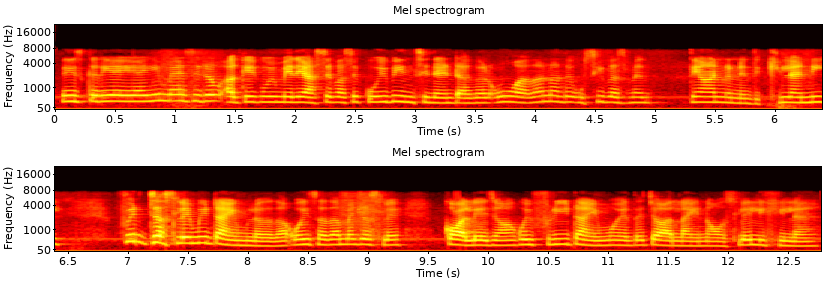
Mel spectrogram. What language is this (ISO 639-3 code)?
doi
